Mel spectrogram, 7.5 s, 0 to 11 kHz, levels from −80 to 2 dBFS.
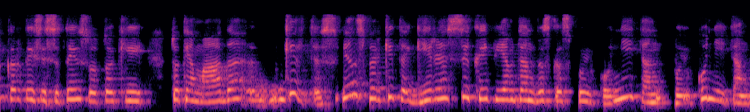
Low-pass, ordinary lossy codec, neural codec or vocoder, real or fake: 7.2 kHz; MP3, 96 kbps; none; real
